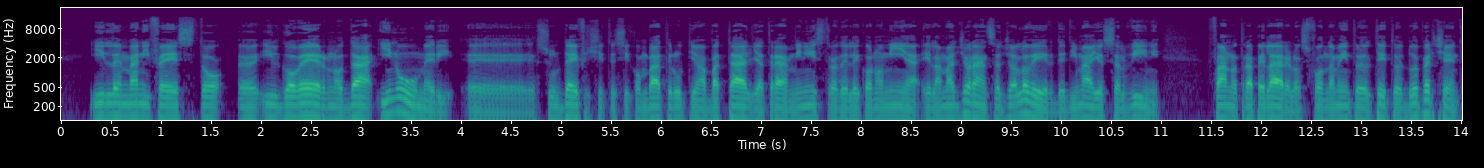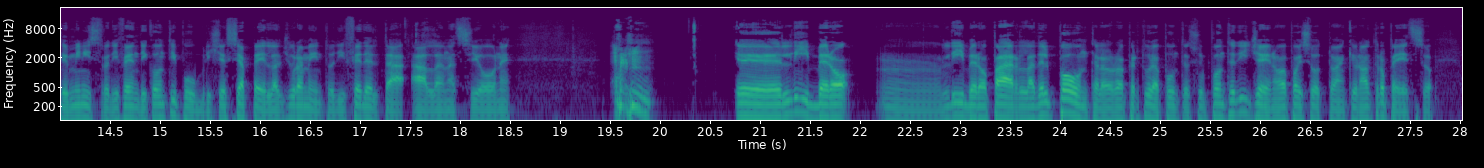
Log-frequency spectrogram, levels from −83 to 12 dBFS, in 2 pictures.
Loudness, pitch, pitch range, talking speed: -27 LUFS, 95 Hz, 90-110 Hz, 155 wpm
